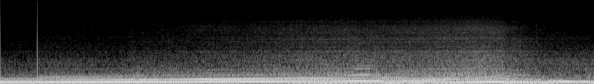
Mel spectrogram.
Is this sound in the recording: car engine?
yes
